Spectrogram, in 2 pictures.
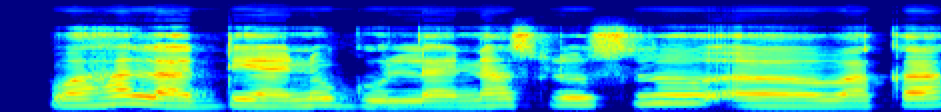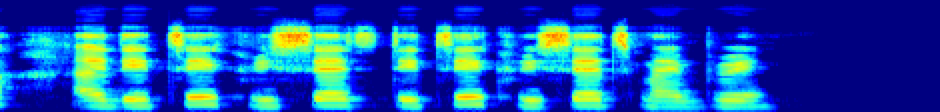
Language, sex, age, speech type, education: Nigerian Pidgin, female, 15-29, spontaneous, tertiary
